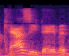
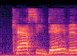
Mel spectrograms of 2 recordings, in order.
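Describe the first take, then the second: First: The first name has a z sound in the middle. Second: The first name has an s sound in the middle. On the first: The speaker calls it right. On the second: The speaker calls it wrong.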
